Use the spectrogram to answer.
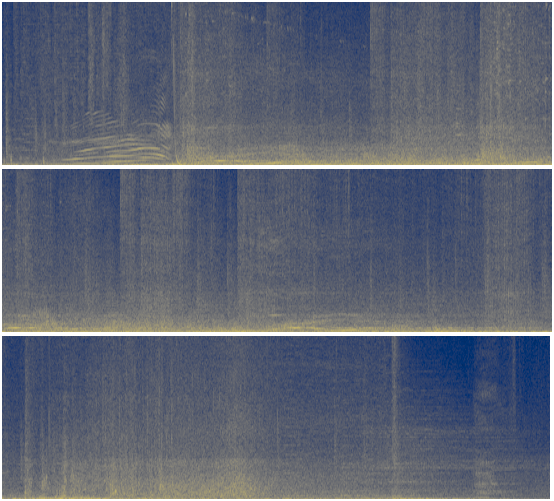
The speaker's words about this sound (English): Focus a combined power beam at the center of the machine.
